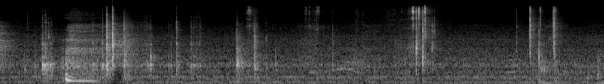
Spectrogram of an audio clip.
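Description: Hand-tightened white plastic threaded ring of a KitchenAid meat grinder attachment being screwed onto the grinder housing: scattered sharp clicks and short scrapes of plastic threads and parts as it is turned. The ring is seating the food mill's strainer shaft so its spring is fully compressed.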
